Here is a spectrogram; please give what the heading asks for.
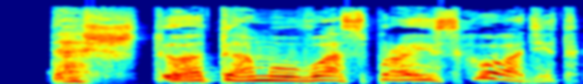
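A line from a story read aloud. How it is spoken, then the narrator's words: Furious hoarse hiss. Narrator (Russian): яростно просипел Генри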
